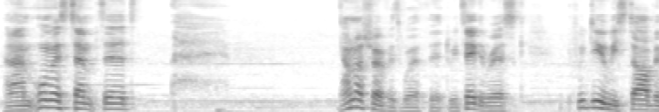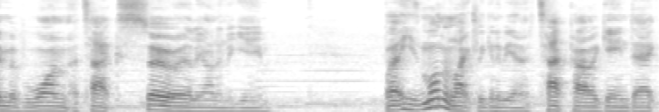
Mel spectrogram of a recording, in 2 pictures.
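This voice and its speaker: A man's voice: lowish voice, animated, normal speed, long pauses, faint music behind. A young man giving casual commentary over a card game he is playing at home, chatty and self-deprecating, with plenty of ums and restarts. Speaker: gaming channel host. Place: home room. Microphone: desk microphone.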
